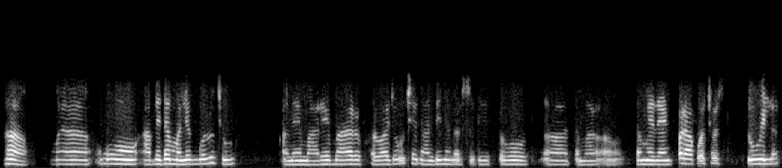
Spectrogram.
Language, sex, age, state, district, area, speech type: Gujarati, female, 60+, Gujarat, Ahmedabad, urban, conversation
